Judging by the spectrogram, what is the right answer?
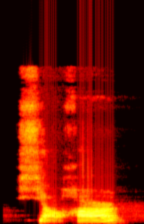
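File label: "xiaohair" Chinese word; erhua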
